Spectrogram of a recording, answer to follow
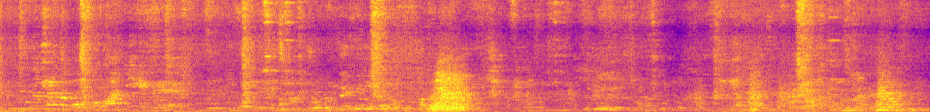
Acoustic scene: restaurant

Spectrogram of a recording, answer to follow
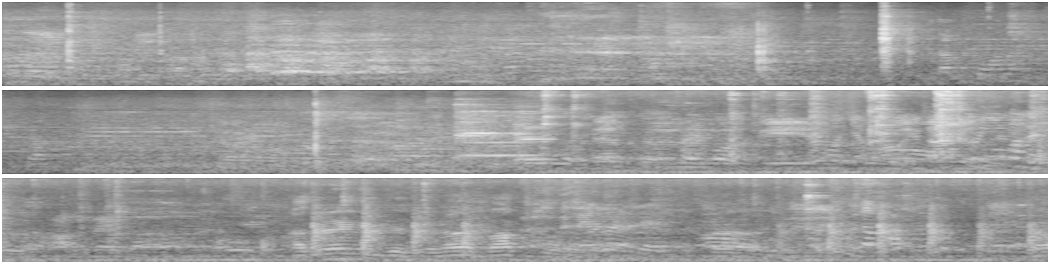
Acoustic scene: restaurant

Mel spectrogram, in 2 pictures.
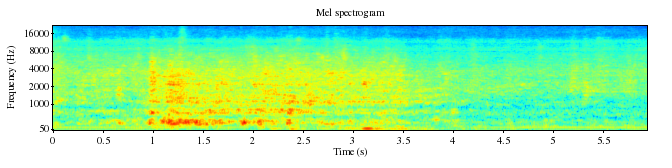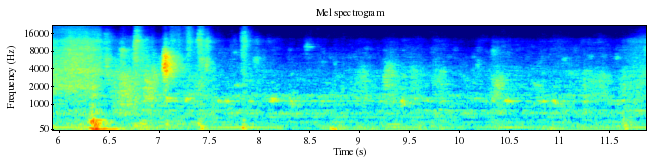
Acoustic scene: restroom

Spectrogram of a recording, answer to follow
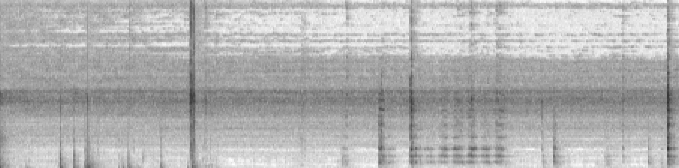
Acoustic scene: kitchen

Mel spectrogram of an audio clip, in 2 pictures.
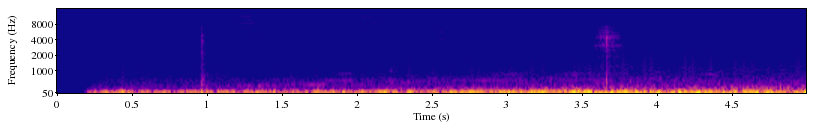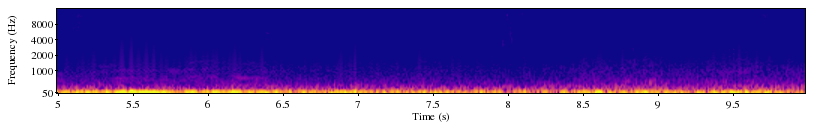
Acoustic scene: car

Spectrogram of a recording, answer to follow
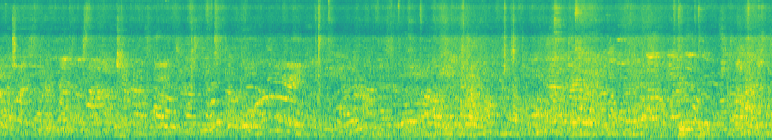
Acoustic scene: cafe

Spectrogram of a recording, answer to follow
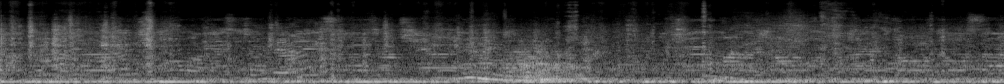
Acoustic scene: restaurant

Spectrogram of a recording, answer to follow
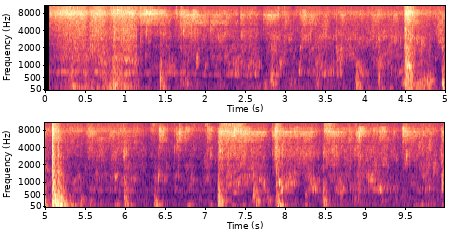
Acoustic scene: kitchen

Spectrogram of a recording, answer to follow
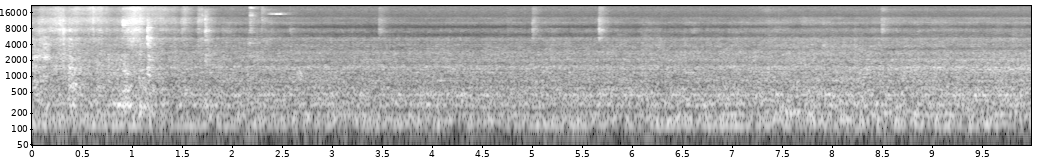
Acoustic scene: elevator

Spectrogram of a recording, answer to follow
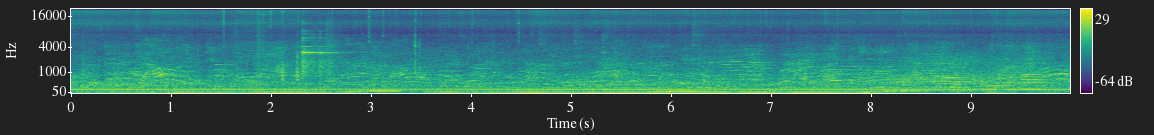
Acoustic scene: restaurant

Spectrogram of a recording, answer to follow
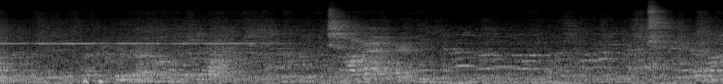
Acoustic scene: cafe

